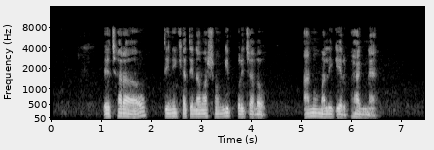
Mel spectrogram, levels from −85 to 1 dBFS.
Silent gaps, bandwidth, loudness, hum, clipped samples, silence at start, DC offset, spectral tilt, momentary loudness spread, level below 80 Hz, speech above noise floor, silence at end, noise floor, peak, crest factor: none; 8.2 kHz; -20 LUFS; none; under 0.1%; 1.05 s; under 0.1%; -6 dB/octave; 11 LU; -46 dBFS; 45 dB; 0.95 s; -64 dBFS; -2 dBFS; 18 dB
